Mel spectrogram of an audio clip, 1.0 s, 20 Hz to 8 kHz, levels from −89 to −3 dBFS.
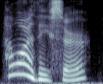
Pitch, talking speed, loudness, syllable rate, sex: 250 Hz, 230 wpm, -17 LUFS, 5.5 syllables/s, female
